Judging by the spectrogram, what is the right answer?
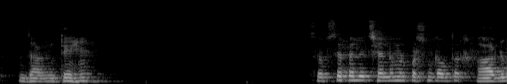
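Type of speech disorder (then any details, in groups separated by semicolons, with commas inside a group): None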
